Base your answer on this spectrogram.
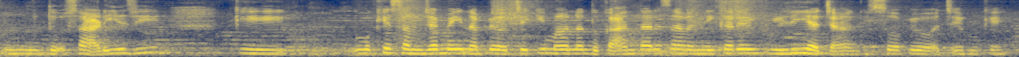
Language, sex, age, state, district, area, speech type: Sindhi, female, 45-60, Delhi, South Delhi, urban, spontaneous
